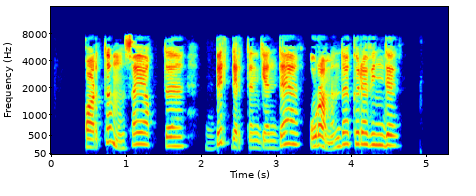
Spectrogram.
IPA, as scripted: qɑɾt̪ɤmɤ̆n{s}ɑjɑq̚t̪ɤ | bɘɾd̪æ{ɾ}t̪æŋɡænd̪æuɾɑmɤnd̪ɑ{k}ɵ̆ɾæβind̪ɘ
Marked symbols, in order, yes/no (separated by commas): yes, yes, yes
